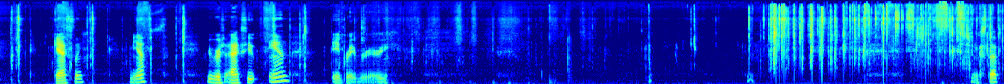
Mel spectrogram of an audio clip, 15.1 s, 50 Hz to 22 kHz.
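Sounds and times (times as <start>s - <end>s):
foil wrapper crinkling and tearing: 11.3s - 15.0s.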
